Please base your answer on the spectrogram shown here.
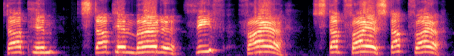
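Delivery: loud, frantic cries for help; panicked shouting. Acted. Servant calling for help after a fleeing man, loud panicked shouts. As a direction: yell the alarm across the street.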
